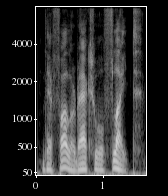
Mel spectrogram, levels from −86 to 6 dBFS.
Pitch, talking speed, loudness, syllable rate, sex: 100 Hz, 145 wpm, -18 LUFS, 5.6 syllables/s, male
